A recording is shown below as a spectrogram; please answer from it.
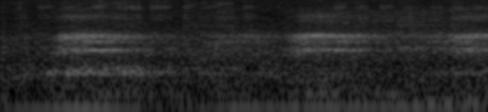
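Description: Dry-erase marker squeaking on a whiteboard as lines are drawn: two short, steady, high squeaks, each about half a second long.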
